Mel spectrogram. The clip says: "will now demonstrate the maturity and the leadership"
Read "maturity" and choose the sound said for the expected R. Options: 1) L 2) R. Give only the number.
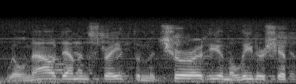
2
